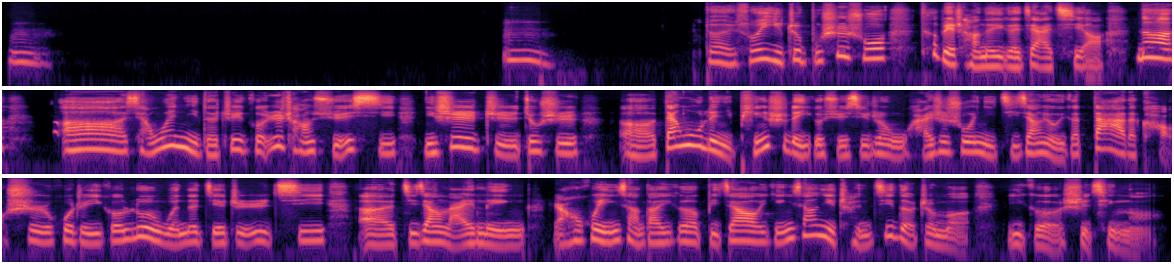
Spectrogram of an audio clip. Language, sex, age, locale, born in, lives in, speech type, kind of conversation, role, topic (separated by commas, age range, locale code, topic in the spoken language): Chinese, female, 30-34, zh-CN, China, United States, conversation, advice, advisor, 假期或出差会如何打断你的日常习惯？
